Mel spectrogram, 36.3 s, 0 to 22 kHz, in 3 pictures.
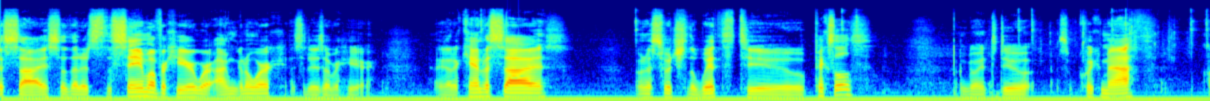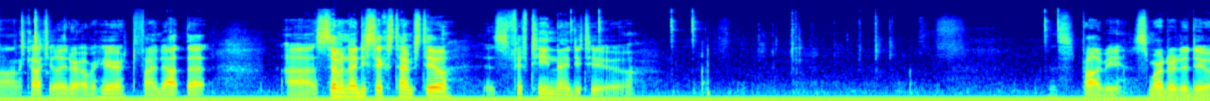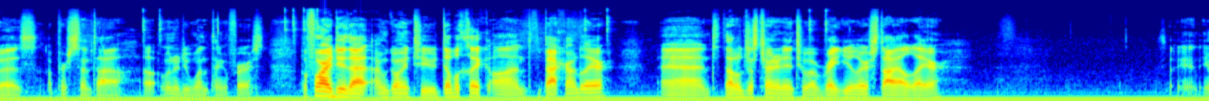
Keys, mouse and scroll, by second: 3.6 click, 4.9 click, 6.6 click, 8.6 click, 10.4 click, 11.3 click, 12.1 click, 18.1 click, 19.1 click, 19.7-21.4 typing, 22.7 click, 25.9 click, 27.2 click, 27.5 click, 30.3 click, 32.7 click.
